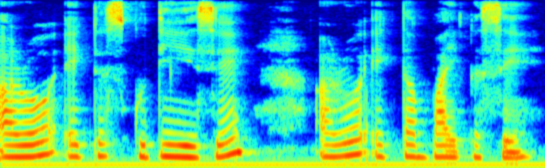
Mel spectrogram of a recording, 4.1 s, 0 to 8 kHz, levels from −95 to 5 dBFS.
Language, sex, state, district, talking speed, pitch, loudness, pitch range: Nagamese, female, Nagaland, Dimapur, 115 wpm, 210 Hz, -15 LUFS, 200-220 Hz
